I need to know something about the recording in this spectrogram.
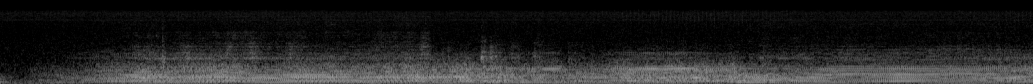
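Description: Electric bench grinder spinning up over about the first second, then running with a steady motor hum.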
